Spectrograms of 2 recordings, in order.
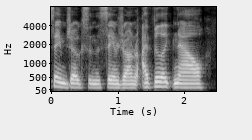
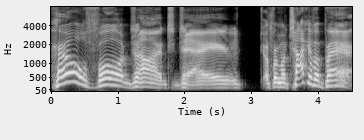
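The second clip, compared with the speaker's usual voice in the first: slow anchorman delivery with "today" drawn out. Retelling a comedy sketch's fake news story: Dana Carvey's Walter Cronkite impression. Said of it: "a pretty good impression of Dana Carvey doing an impression of Walter Cronkite".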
